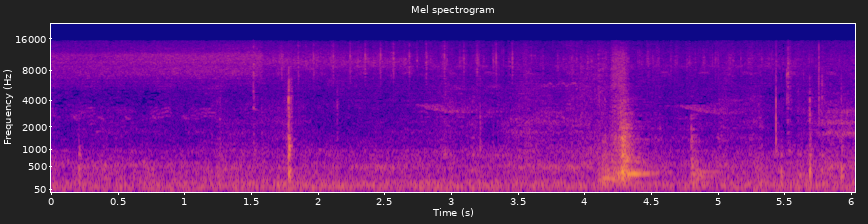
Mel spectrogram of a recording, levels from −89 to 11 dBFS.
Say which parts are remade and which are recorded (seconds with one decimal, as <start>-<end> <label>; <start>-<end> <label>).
0.0-4.4 remade; 4.4-5.0 recorded; 5.0-6.0 remade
